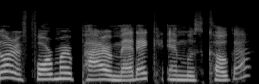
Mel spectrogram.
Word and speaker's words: Muskoka: You are a former paramedic in Muscoa. Did I say it right? Muskoka. Yeah. Yeah, you got it right.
